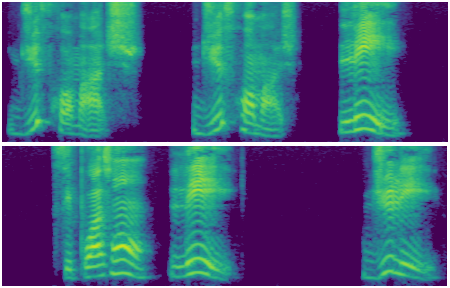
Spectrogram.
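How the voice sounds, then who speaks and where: A woman teacher giving a grammar revision lesson, spelling out letters and saying each word and answer twice. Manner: drops low when stating the answer.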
